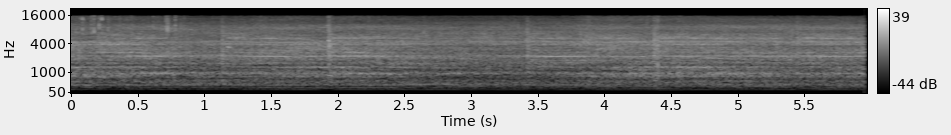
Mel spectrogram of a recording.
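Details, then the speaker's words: 1991 Kirby Generation 3 upright vacuum, run for the first time in quite a while: strong, steady high whine with no surging or rattles, not missing a beat; vacuum motor running smoothly, normal. "Not even missing a beat. Sounds really good. Perfect."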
